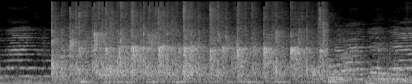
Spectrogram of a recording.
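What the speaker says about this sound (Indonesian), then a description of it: "silakan duduk, beri tepuk tangan semua." Students in a sixth-grade classroom clap together in a brisk, loud burst of close hand claps lasting about three seconds, with talk just before and after.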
